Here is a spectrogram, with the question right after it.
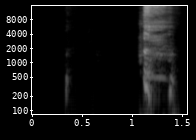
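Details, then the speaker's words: A seated ill adult with sore throat, painful swallowing, shortness of breath, cough and nausea gives one harsh, rattly, wet cough after a faint sound. It is a productive cough that usually brings up saliva or phlegm. "biasanya memang mesti ada yang dikeluarkan seperti ya berbentuk ludah atau dahak ya, tapi nggak tahu keluar apa enggak, beliau yang tahu."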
